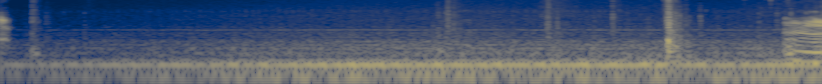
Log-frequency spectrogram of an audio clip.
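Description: A parked car's engine idling, heard from inside the cabin as a steady low hum, with a faint click about three seconds in.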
